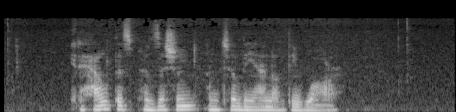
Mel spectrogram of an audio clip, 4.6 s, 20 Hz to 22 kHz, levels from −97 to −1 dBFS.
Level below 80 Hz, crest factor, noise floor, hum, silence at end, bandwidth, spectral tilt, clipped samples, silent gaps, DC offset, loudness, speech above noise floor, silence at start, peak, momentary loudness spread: -48 dBFS; 18 dB; -57 dBFS; none; 1.2 s; 11.5 kHz; -6 dB/octave; under 0.1%; none; under 0.1%; -24 LUFS; 34 dB; 0.7 s; -6 dBFS; 11 LU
